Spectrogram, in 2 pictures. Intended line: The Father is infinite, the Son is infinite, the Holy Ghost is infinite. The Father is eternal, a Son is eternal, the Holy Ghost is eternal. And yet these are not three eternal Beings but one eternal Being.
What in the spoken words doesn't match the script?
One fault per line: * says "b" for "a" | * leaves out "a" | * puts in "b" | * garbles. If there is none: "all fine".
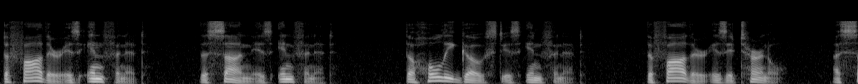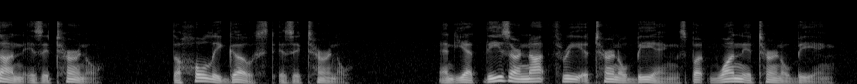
all fine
